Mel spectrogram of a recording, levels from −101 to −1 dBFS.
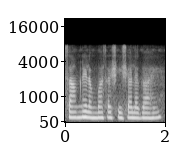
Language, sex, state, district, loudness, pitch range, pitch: Hindi, female, Uttar Pradesh, Lucknow, -16 LUFS, 195-210 Hz, 205 Hz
